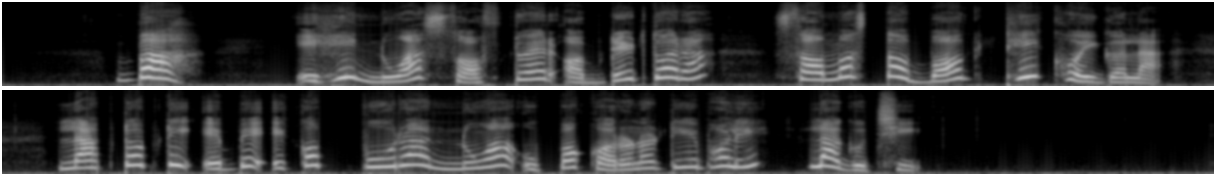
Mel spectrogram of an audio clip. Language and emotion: Odia, surprised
